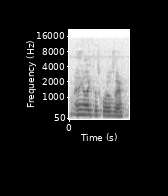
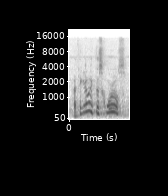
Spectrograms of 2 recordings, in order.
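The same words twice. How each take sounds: First: Said in the usual way. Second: Jokey high-voiced take on the pick; a sudden high squeak; squeaky high. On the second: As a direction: pick said in a much higher squeaky voice.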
